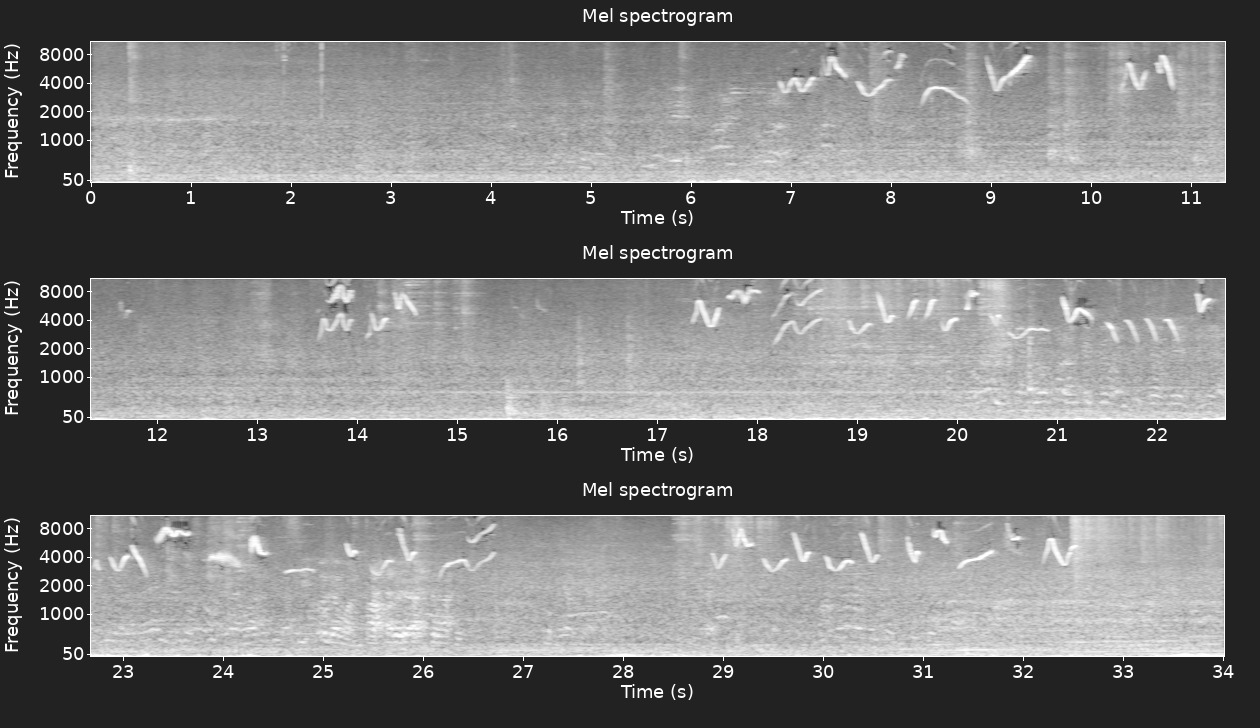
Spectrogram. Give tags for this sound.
truck
noise
old-men
birds

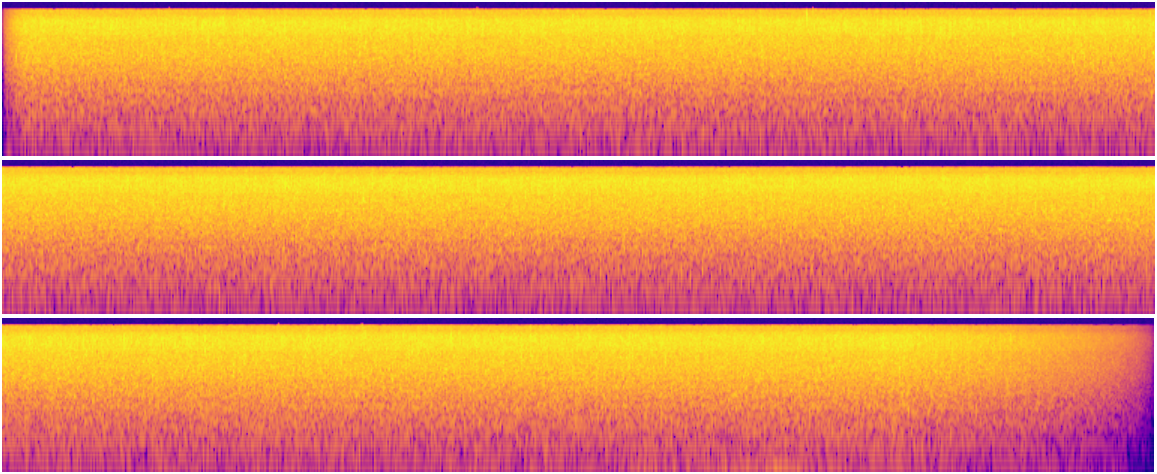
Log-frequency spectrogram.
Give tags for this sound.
ambience
krka
water
falls
field-recording
waterfall

